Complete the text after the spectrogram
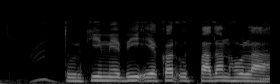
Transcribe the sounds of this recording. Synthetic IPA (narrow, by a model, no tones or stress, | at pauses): t̪uɾkimebʱiekɔɾut̪pad̪ənɦola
